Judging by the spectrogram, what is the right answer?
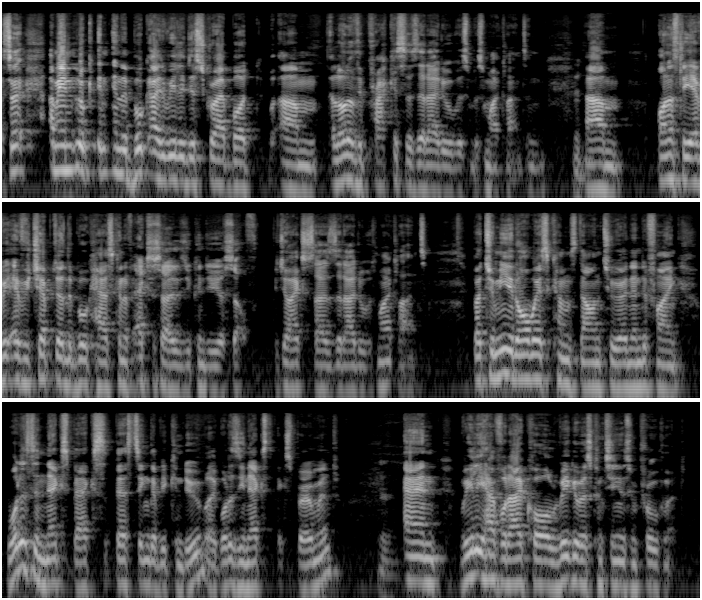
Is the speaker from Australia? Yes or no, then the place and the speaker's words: yes; Australia; I'm from Australia, so I spend a lot of time with Australian clients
